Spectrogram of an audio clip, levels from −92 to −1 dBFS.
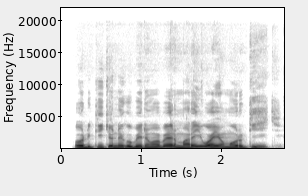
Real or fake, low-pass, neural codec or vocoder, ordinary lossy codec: real; 19.8 kHz; none; none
